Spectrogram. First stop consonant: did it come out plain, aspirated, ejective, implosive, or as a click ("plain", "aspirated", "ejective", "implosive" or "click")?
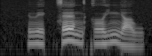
plain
